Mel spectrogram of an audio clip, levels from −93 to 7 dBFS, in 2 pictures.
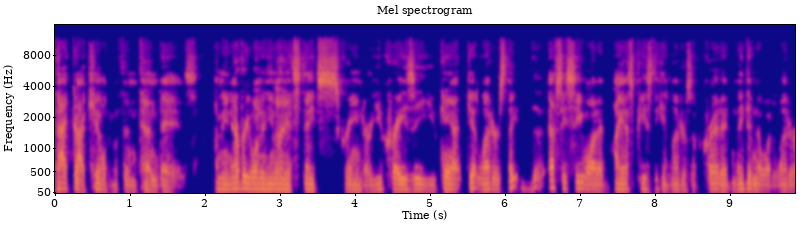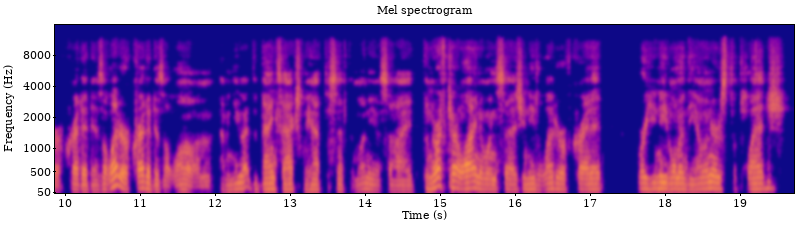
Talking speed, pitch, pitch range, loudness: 245 wpm, 115 Hz, 110-125 Hz, -25 LUFS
